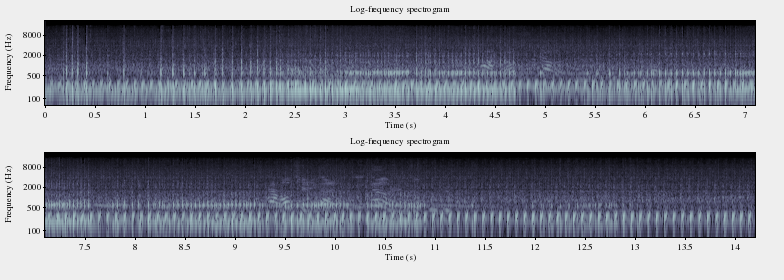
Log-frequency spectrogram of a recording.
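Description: A small motorbike engine buzzes and revs as the bike rides off and fades into the distance.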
